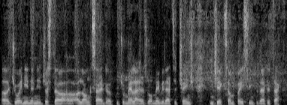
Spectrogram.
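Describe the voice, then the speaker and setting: A man's voice: mid-range voice, little pitch movement, fast talker, slight background noise. Hesitant male football pundit. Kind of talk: studio match analysis.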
